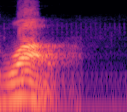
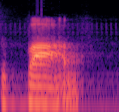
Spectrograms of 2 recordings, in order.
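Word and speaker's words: wow (ו): Wow is the next word, and yes, it sounds like the English expression wow, wow. It is wow, commonly modernly pronounced vav, but actually originally it was pronounced as a W sound, wow, as it is in Arabic and Aramaic.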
